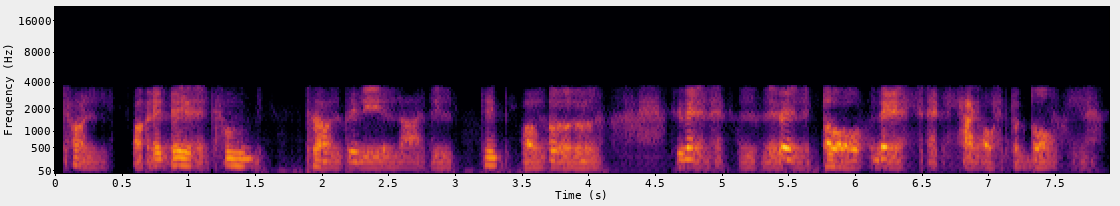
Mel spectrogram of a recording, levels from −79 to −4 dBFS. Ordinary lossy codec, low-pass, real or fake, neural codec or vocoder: none; 3.6 kHz; fake; codec, 16 kHz, 0.5 kbps, FreqCodec, smaller model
